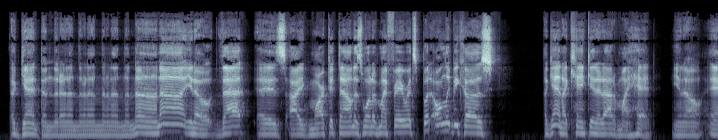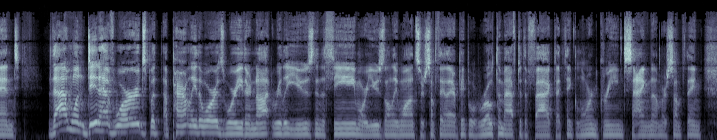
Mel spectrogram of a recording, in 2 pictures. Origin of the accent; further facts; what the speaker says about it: Philadelphia, Pennsylvania, United States; I'm from Philadelphia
